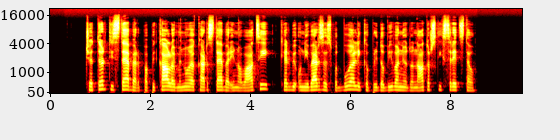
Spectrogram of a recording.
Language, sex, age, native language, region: Slovenian, female, 30-49, Slovenian, Drava region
